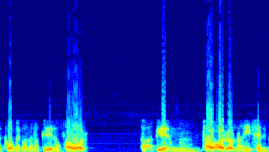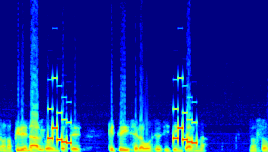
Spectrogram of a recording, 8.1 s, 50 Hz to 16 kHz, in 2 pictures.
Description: Five-tone selective call (ZVEI), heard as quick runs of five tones, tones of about 70 ms. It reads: 55421 55421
